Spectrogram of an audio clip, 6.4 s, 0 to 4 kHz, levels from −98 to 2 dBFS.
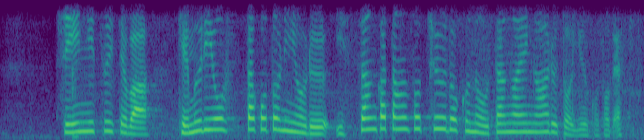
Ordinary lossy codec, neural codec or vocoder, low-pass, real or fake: Opus, 32 kbps; none; 3.6 kHz; real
